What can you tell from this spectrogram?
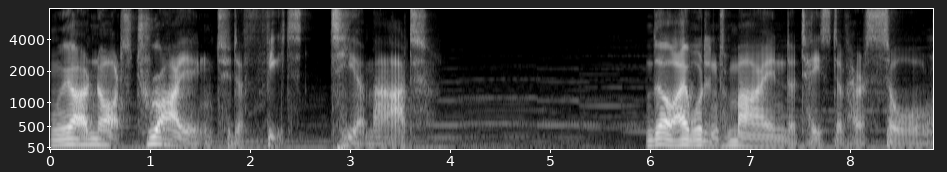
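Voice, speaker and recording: In a put-on character voice, a man rumbles raspily at a very deep, low pitch and a very slow pace, with long, frequent pauses. Faint music plays in the background. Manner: sinister, menacing.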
